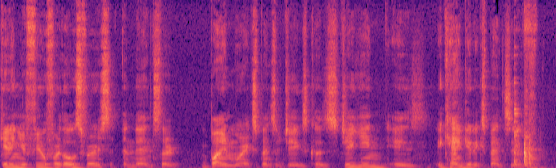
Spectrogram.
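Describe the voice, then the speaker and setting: Against noticeable background noise and audible room echo, a medium-pitched man talks at a fairly slow pace with hardly any pauses and ordinary pitch variation. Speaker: fishing vlogger. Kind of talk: casual tutorial.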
